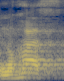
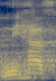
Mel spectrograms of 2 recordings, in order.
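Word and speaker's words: نحاس: আরাবরা সাধারণত আগুনের ধোয়াকে নুহাস এবং নিহাস বলতো তিনি এও বলেন কোরআনের বিশেষজ্ঞগণ বলেছেন যে এখানে এই আয়াতংশের উচ্চারণ হবে নুহাস মুজাহিদ রহমাতুল্লাহ আলাইহি বলেন যে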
